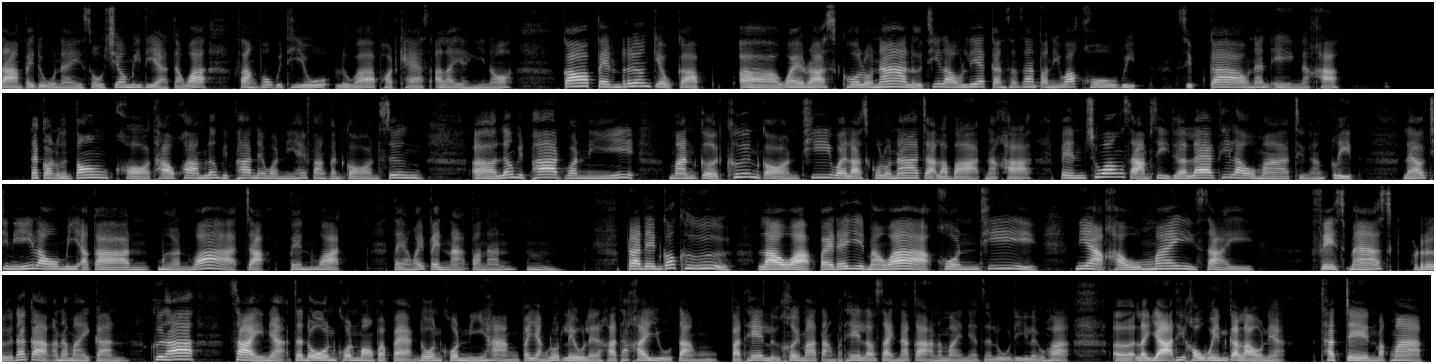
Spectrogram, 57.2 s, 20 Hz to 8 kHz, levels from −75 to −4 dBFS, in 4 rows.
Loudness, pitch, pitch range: -25 LUFS, 205 Hz, 180-230 Hz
